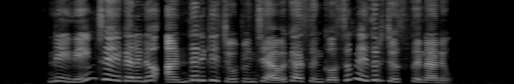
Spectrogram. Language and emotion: Telugu, happy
